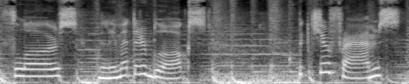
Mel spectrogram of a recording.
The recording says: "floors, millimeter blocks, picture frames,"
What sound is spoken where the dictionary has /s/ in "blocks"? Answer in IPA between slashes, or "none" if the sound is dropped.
/s/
